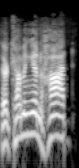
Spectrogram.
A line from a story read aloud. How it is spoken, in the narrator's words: Anakin cried from the pod above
